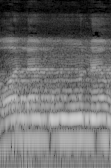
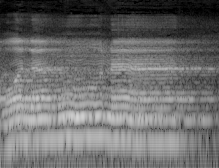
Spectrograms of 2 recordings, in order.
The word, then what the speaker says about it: ظلمونا: Wa ma zalamuna walakin kanu. Ya, padahal yang benar adalah dibaca panjang.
